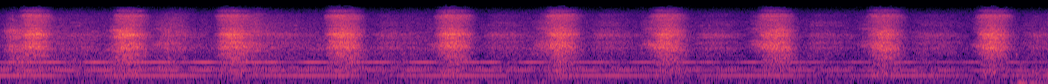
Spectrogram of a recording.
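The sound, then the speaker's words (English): Breath of Fire breathing: rapid, rhythmic inhales and exhales forced through the nose, forming a steady train of about ten short, even, breathy puffs over a faint low hum. “This one's called Breath of Fire. And this is a rapid inhale and exhale through the nose. It's rhythmic, and we pulse the navel with the breath. It sounds like this.”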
